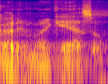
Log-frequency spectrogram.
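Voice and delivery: murmured aside repeating "hassle"; hushed emphatic repeat. Real, not acted. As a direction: drop "I didn't like hassle" down low and quiet.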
